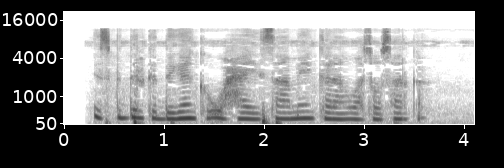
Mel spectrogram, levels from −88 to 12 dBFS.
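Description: A speech clip with heavy codec damage throughout, likely from HE-AAC compression at a very low bitrate, around 16 kbps. The treble is synthesised from copied lower bands rather than coded, so sibilants sound gritty and metallic, and nothing remains above 11.8 kHz.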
